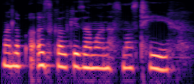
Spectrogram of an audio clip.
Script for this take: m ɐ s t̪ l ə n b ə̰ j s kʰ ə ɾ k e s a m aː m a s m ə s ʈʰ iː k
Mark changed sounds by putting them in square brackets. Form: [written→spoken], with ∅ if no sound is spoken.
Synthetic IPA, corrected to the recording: m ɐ [s→∅] t̪ l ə [n→∅] b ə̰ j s [kʰ→k] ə [ɾ→l] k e [s→z] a m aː [m→n] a s m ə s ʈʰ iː k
